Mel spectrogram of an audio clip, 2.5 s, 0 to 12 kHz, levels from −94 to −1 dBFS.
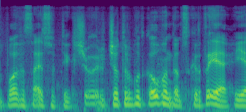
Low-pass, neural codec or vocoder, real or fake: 9.9 kHz; autoencoder, 22.05 kHz, a latent of 192 numbers a frame, VITS, trained on many speakers; fake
